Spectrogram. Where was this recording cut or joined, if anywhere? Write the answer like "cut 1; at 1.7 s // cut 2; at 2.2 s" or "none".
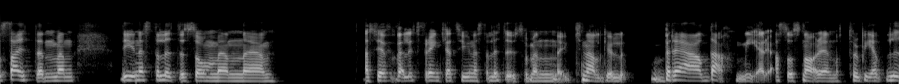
none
